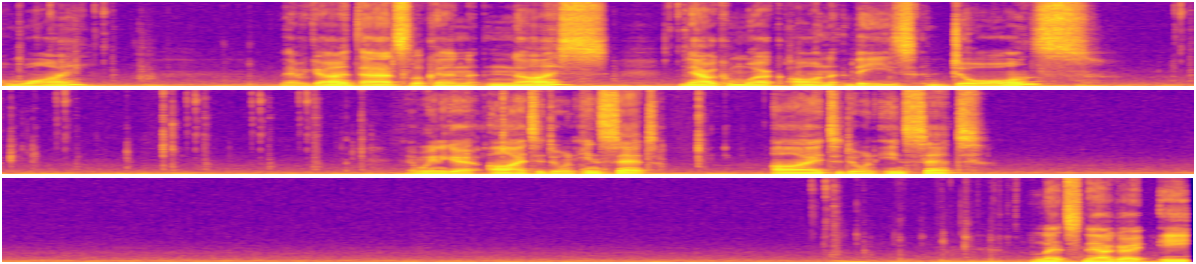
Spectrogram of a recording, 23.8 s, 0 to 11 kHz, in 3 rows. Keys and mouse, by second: 0.4 s, 0.4 z, 2.3 Tab, 4.4 click, 4.5-7.8 middle drag, 4.9 Tab, 7.8 Tab, 7.8 click, 7.9-9.9 middle drag, 8.1 z, 9.9 right click, 10.0-23.8 middle drag, 11.0 i, 21.3 shift+right click, 23.4 e.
